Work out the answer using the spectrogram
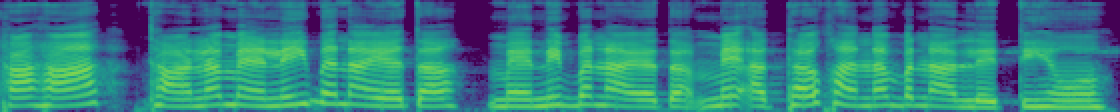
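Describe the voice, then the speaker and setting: A woman's voice: high-pitched, fairly even intonation, measured pace, sharp tone, clean tone, no room sound, studio quality. A woman voicing a sweet, naive young wife who talks with a childlike lisp, turning her r and k sounds into l and t. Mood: protesting. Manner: babyish, earnest. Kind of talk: storybook voice acting.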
